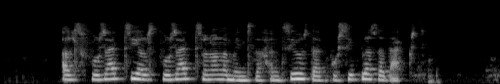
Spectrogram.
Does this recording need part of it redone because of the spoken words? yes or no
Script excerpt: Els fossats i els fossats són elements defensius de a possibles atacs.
no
